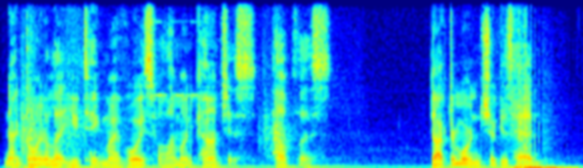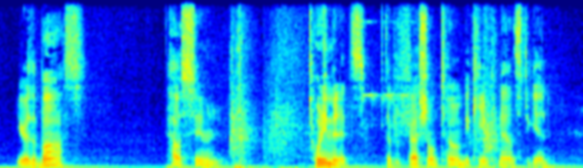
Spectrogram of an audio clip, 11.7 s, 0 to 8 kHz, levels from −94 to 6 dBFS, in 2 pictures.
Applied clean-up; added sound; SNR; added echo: none; Slam / Alarm; 5 dB; none.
